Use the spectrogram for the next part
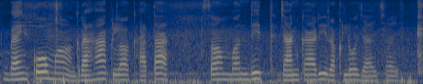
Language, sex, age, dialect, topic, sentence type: Maithili, female, 60-100, Angika, banking, statement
